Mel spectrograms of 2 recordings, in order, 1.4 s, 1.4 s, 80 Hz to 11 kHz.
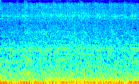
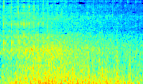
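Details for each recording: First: BMW E36 325i turbo, M50 engine, after oil on the manifolds was found and clacking traced: steady low idle hum with no ticking or clacking, condensation in exhaust line; normal M50 idle. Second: BMW E36 325i turbo at idle, oil at 69°C: a rough idle with a light tick about three per second; the owner suspects an exhaust manifold gasket or exhaust leak rather than engine internals.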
